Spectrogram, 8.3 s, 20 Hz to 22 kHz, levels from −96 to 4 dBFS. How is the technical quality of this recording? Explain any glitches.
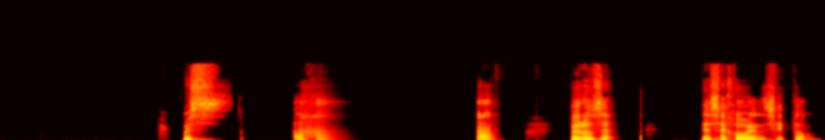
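The speech has two glitches, both gaps where the audio stalls and is filled in, one delaying the rest of the recording and one losing material.

A call audio freeze runs from 3.17 to 4.78 s. Packets were likely held up in transit, draining the jitter buffer, so the receiver stretched the last sound into a fading buzz, then about 1.25 s of silence. Speech resumes exactly where it stopped, about 1.6 s late, with nothing lost.

A long network dropout follows from 6.06 to 6.42 s. No audio arrived, likely from lost packets, so the last sound was extended into a decaying hiss, then 0.2 s of silence. Speech returns further on, skipping about 0.34 s that is gone for good.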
